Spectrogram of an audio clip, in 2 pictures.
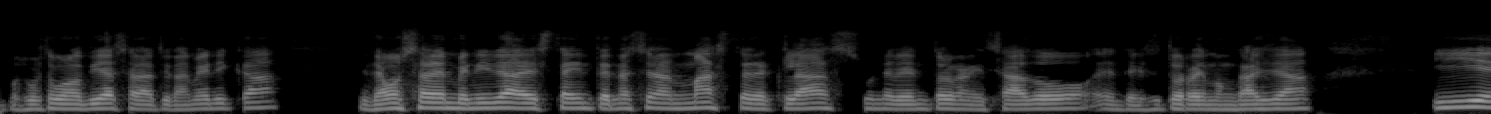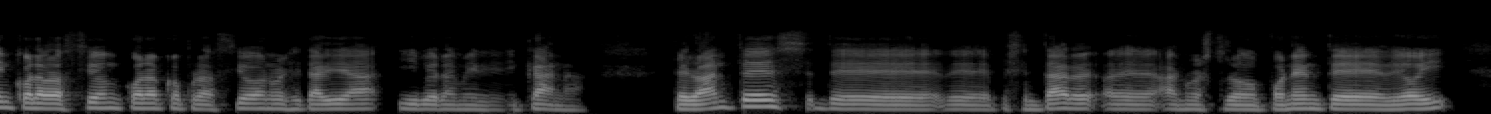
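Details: Adult male speaker; normal speech.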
